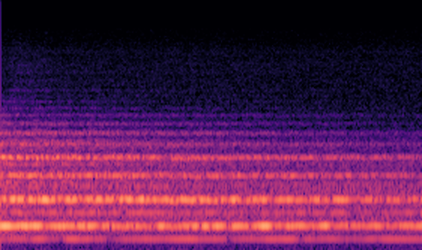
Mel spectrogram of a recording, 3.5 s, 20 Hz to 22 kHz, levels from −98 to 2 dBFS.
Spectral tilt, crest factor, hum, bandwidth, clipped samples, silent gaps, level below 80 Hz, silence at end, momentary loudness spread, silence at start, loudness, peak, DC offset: -7 dB/octave; 14 dB; none; 3.9 kHz; under 0.1%; none; -72 dBFS; 0 s; 8 LU; 0 s; -24 LUFS; -8 dBFS; under 0.1%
